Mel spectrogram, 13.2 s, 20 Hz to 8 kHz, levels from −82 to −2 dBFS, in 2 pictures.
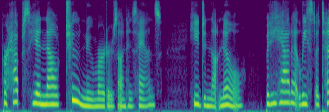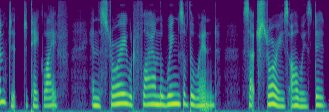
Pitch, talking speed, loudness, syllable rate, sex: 220 Hz, 175 wpm, -17 LUFS, 4.0 syllables/s, female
